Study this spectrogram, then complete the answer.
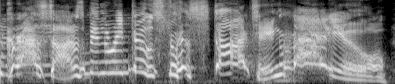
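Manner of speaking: high, slow, wailing roar; Krastar. Pretend. Player mourning his lost points, as an obnoxious wailing character. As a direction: lament theatrically in a strained monster voice. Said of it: "get that voice out of here".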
